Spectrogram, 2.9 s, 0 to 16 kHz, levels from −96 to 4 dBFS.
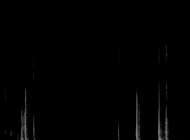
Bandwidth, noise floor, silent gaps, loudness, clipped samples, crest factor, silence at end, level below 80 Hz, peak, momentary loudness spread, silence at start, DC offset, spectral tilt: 7 kHz; under -90 dBFS; 0.55-0.60 s, 0.69-2.01 s, 2.16-2.33 s; -52 LUFS; under 0.1%; 32 dB; 0.35 s; -72 dBFS; -24 dBFS; 6 LU; 0.3 s; under 0.1%; -4.5 dB/octave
